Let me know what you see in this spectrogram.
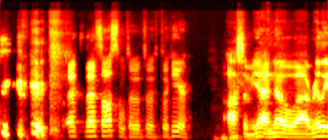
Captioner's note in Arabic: ضحك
